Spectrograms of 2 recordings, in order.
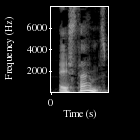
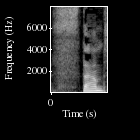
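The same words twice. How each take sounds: First: The word begins with a vowel before s. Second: The word begins directly with a hissing s. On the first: The speaker calls it wrong. "y no stamps" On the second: The speaker calls it right. "Empezando con este sonido de la S. Este sonido silbado"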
